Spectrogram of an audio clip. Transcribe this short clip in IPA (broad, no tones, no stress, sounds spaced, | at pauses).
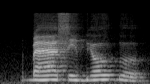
ɓ æ s i bʲ ɔ u̯ ɠ ʊ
